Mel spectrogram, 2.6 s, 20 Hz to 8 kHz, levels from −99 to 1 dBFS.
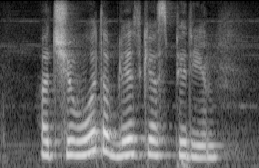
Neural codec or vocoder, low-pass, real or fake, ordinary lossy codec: none; none; real; none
